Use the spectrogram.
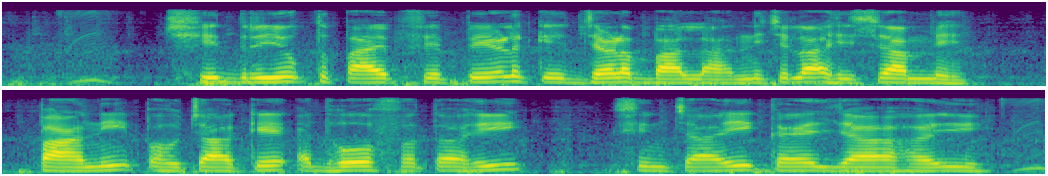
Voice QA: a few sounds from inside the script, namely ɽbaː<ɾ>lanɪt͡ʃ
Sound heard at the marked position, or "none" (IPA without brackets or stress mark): none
